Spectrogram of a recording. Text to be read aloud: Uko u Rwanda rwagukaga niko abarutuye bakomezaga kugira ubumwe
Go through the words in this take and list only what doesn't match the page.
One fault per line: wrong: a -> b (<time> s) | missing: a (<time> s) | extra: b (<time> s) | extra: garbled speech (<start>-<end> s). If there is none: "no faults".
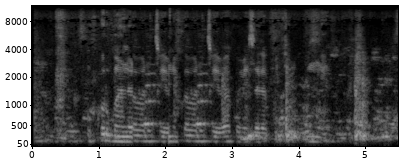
wrong: rwagukaga -> abarutuye (1.6 s)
